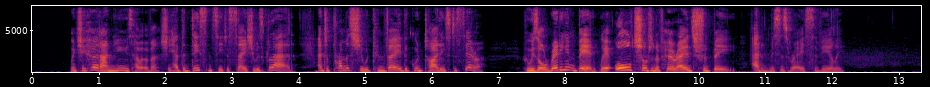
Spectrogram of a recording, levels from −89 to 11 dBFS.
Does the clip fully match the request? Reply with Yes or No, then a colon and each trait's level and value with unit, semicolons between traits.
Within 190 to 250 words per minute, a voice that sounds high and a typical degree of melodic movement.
Yes: average, 195 wpm; high, 205 Hz; average, 4.3 semitones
